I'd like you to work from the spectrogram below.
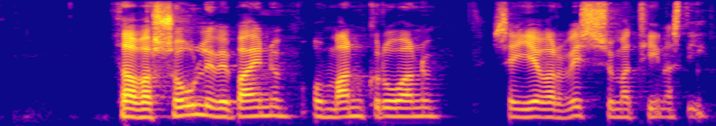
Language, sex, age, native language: Icelandic, male, 20-29, Icelandic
